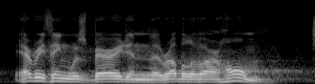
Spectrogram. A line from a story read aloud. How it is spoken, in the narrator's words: Sister Conde replied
